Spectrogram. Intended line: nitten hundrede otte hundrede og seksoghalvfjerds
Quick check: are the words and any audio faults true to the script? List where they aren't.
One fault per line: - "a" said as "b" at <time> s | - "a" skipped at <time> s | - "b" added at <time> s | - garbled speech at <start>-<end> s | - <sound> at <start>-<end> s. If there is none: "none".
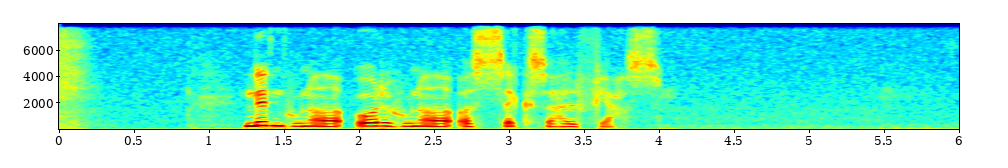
none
